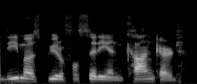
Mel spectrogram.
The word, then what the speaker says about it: Concord: Concord. – It's, I was informed at the podcast taping today that is how you say it. It is not Concord. Like, you know, a true Englishman should say Concord.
